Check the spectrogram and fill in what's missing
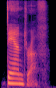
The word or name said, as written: dandruff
